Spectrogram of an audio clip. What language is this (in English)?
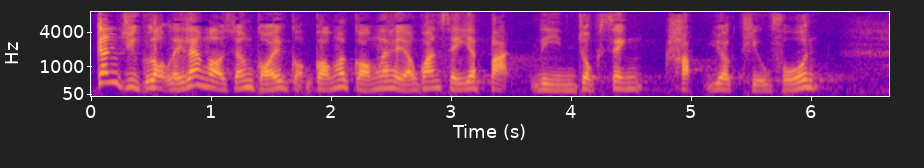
Cantonese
